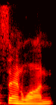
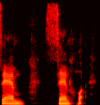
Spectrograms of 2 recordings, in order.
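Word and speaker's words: Samhain: Not San Juan. It's like Sam Hain, but it's pronounced San Juan.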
